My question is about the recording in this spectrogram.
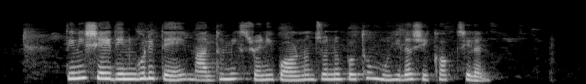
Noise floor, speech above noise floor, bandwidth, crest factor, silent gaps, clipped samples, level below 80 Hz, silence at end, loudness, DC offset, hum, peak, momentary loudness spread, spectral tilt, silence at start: -57 dBFS; 40 dB; 7.8 kHz; 16 dB; none; under 0.1%; -62 dBFS; 0.95 s; -17 LUFS; under 0.1%; none; -2 dBFS; 12 LU; -4 dB/octave; 0.25 s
